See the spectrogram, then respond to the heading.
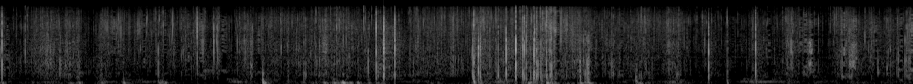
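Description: A large, light, thin and flexible sheet of clear plastic bubble wrap, draped over a woman's head, is crinkled and rubbed by fingertips at the edges near her face. The result is a steady, bright, dense crinkling with quick, sharp crackles that grow louder and busier midway through before settling back to a softer rustle.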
